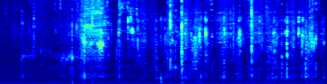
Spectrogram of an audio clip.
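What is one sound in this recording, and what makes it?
A man chews food wetly and close to a microphone.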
